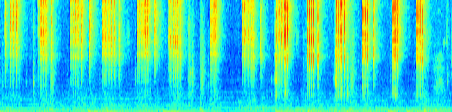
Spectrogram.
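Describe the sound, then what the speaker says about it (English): The star drag on a fishing reel is turned in short bursts, producing crisp, close ratcheting clicks that come in repeated quick runs with brief pauses between them. "Here is the star drag"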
